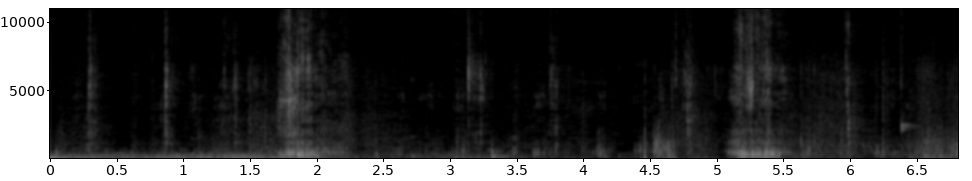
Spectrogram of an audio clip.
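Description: Close-up sounds of a person eating by hand, chewing and biting a mouthful of chicken curry and water rice with wet mouth noises. Two louder bursts come about two seconds in and again just past five seconds.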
